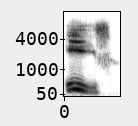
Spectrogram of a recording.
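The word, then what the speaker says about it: Eze: who to take all right let's draft obina ease from tcu yeah now you're not you're thinking i i don't know how to say his name so so sorry about butchered it well ease you said it right okay rayshawn you are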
